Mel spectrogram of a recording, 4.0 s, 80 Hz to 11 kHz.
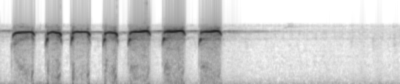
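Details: Young osprey at its home nest, hoping to be fed by a parent, recorded from a live nest camera in August 2013: seven shrill, whistled screams in quick succession, then silence.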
